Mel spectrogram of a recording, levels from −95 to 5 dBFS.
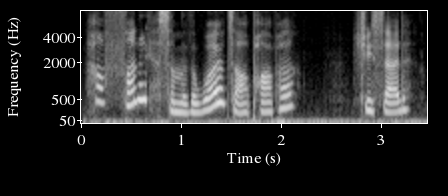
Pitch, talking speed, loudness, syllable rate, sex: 280 Hz, 175 wpm, -17 LUFS, 5.7 syllables/s, female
